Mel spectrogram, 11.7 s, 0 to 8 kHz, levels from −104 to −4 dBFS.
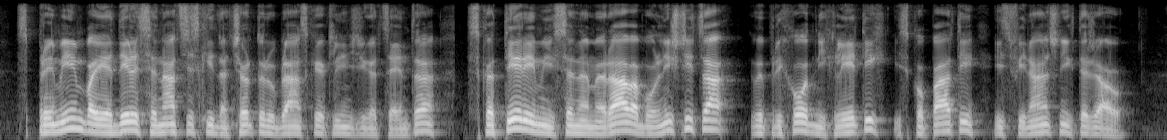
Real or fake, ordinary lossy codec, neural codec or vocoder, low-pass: real; none; none; 7.2 kHz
